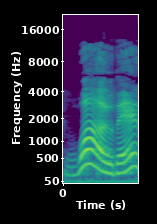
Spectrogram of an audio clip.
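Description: It is said in a put-on Australian accent.

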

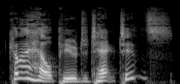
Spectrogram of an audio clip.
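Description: A very posh voice with clear speech. "He's terribly, terribly, terribly posh"

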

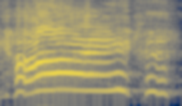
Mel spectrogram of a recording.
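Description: It is said in a happy tone.

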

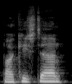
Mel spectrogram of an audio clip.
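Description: The word is said in a Birmingham accent. "if it was my normal Brummy voice"

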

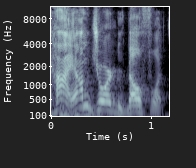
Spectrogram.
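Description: The name is said as a falling statement.

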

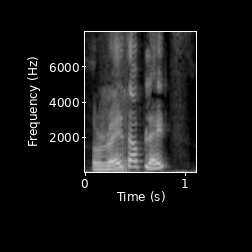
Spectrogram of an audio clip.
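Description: It is said in an Indian accent.

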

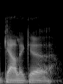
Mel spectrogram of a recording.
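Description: The name is said with a British pronunciation. The speaker calls it right. "we in the UK would say Gallagher"

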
